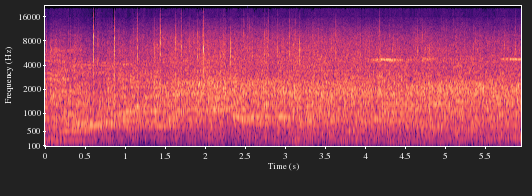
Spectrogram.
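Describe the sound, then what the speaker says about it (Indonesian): A crowd at an orphan charity gathering with a religious lecture claps steadily and densely for several seconds, loud and continuous, with a faint murmur of voices underneath. "Jangan tepuk tangan, kau bukan burung."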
